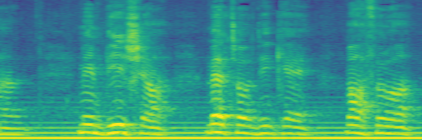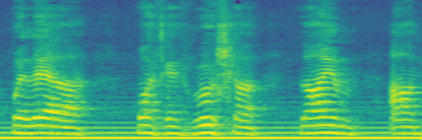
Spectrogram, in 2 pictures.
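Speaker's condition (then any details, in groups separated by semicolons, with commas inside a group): ALS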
